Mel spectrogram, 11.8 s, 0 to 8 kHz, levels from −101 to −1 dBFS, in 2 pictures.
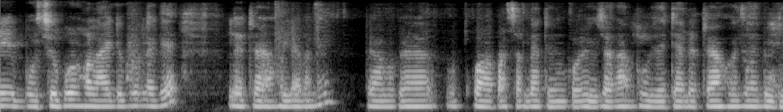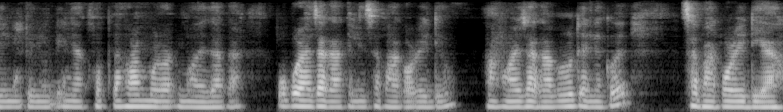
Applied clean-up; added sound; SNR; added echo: neural mask model DeepFilterNet 3.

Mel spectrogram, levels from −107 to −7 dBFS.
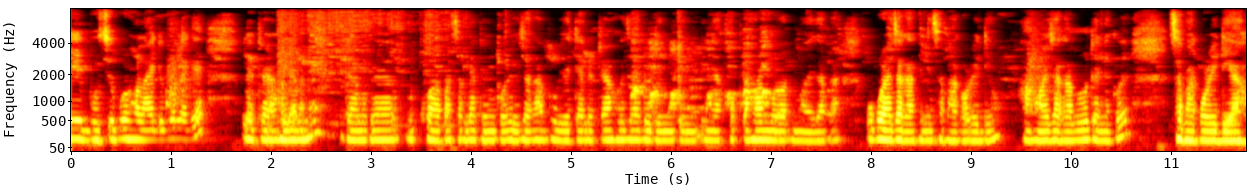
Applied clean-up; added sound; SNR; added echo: classical method WPE with log-MMSE.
